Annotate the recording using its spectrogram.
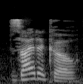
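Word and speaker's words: zydeco: sorry I'm looking at zedo songs okay now pronunciation guys it's our favorite part zido zido zido zido zido zido okay okay Wilbur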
